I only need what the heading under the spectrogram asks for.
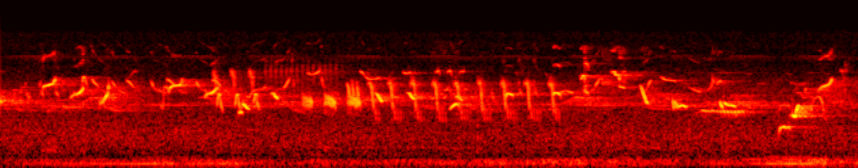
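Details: Several birds singing together outdoors, a rapid run of sharp ticking notes in the middle surrounded by whistled chirps, steady environmental hiss.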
